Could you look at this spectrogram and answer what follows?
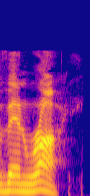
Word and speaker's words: Van Rij: we'll say internationalist Armida van Rij. That's Van Rij in the, I guess, Dutch pronunciation. So I think we've actually got that one. R-I-J. V-A-N, of course, Van Rij.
